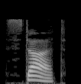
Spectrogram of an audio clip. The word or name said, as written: stott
